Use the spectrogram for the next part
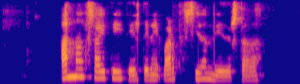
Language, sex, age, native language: Icelandic, female, 30-39, Icelandic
